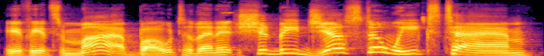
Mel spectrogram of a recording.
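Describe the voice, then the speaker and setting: A confident, deferential young craftsman from a fairy tale, acted by a man. He has a bright, fairly high voice and speaks unhurriedly, with faint music behind. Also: sing-song, takes it slowly, heavily acted. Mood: respectful confidence. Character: young male boat builder, respectful and confident.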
